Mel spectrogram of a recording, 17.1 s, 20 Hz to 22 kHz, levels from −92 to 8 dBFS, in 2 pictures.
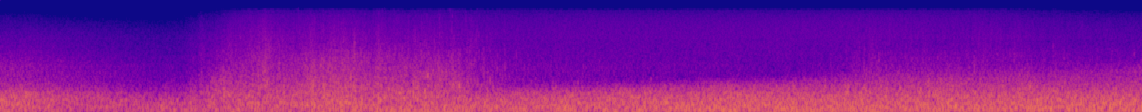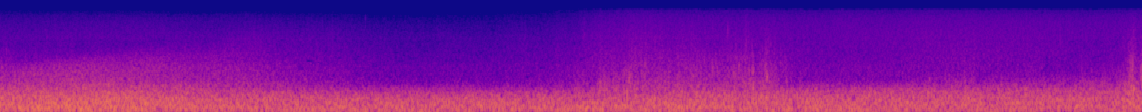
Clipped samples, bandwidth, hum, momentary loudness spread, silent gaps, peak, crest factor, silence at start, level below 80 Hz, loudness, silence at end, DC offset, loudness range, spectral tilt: under 0.1%; 16.5 kHz; none; 5 LU; none; -18 dBFS; 14 dB; 0 s; -42 dBFS; -34 LUFS; 0 s; under 0.1%; 3 LU; -7 dB/octave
